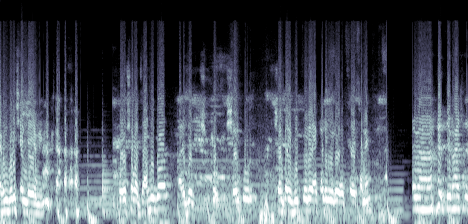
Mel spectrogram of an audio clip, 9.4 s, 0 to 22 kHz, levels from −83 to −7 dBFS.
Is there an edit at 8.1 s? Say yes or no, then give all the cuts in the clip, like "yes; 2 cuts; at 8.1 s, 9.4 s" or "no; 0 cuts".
yes; 2 cuts; at 2.0 s, 8.1 s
